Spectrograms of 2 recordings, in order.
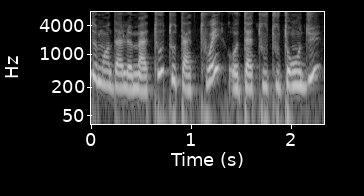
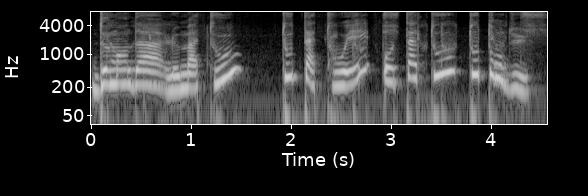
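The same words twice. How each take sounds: First: It is said fast. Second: It is said slowly.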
